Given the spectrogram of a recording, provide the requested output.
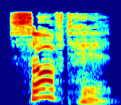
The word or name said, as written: softhead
